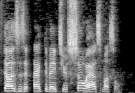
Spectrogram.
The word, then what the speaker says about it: psoas: back what this does is it activates your psoas muscle it's a muscle that often gets neglected as we get older it's a very important hip flexor if you want to look it up it's spelled psoas inhale come up soften into your exhale left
